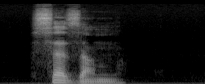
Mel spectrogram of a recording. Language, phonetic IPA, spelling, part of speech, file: Polish, [ˈsɛzãm], sezam, noun, Pl-sezam.ogg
